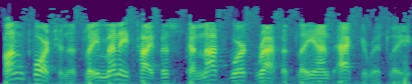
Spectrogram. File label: unfortunately typists, Quirky Female Typing Instructor; VOCALS and SPOKEN WORD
